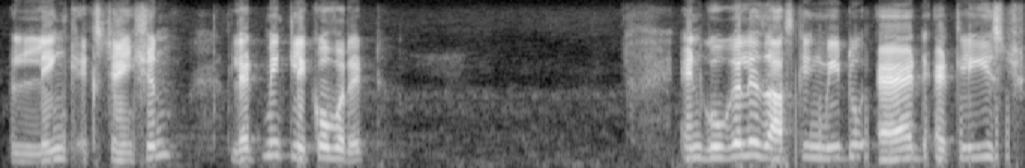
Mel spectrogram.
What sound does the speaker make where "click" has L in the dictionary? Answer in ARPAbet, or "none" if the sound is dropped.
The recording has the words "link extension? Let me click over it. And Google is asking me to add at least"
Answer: L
